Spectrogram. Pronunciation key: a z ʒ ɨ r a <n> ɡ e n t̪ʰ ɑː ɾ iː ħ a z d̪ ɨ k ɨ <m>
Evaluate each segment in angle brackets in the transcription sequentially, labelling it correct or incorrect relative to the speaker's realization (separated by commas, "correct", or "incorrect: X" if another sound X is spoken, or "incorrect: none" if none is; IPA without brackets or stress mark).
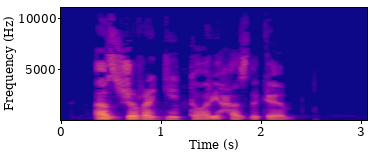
incorrect: ŋ, correct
